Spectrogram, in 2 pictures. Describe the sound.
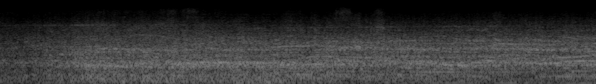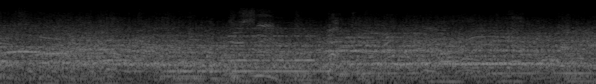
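A large, waving crowd held back by gendarmes cheers and shouts in a dense, unbroken roar of many voices as Captain Durand's aircraft, the Victory, lands on a floodlit runway, with a low engine rumble running beneath it for the whole stretch.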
